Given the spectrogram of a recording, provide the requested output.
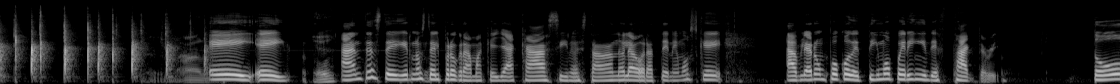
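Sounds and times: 
hand claps: 0.0 - 2.2
speech: 2.0 - 10.2, 10.9 - 11.1.

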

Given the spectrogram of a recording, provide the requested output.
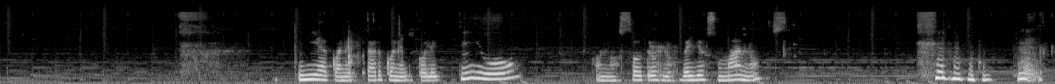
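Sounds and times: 
deep breath in: 1.8 - 2.7
speech: 3.0 - 5.3, 6.0 - 7.9, 9.4 - 10.5
laughter: 9.2 - 10.5.

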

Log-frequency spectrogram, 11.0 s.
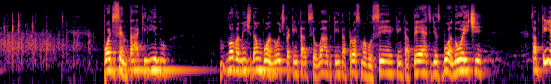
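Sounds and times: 
audience applauding: 0.0 - 2.1
speech: 2.1 - 3.5, 4.5 - 9.8, 10.6 - 11.0.

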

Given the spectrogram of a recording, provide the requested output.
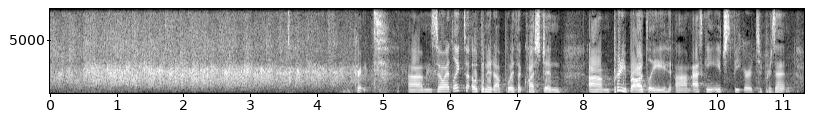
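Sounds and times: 
audience applause: 0.0 - 4.8
speech: 4.6 - 11.2.

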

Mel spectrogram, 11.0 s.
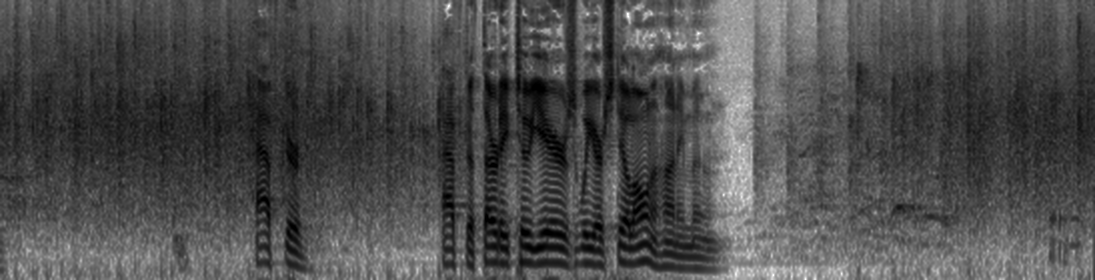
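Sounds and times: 
audience clapping: 0.0 - 5.1, 7.5 - 10.9
speech: 2.6 - 3.2, 4.4 - 7.2.

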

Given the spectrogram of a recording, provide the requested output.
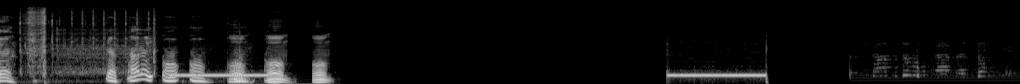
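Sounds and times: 
speech: 0.0 - 0.4, 1.0 - 3.4
telephone tone of a call placed from a pharmacy: 1.4 - 2.8, 6.7 - 7.7.

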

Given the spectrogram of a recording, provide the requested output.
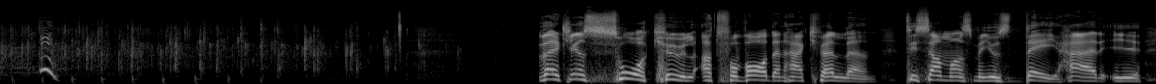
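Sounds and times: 
cheering: 0.0 - 4.0
crowd applause: 0.0 - 4.8
speech: 5.4 - 11.5.

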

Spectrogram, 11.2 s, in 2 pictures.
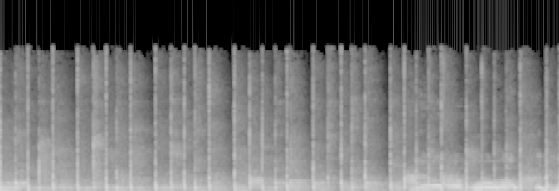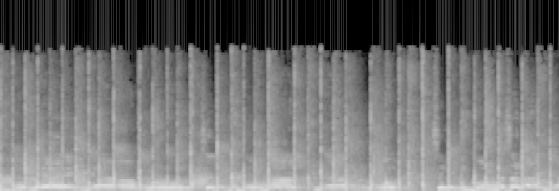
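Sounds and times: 
audience rhythmic clapping: 0.0 - 11.1.

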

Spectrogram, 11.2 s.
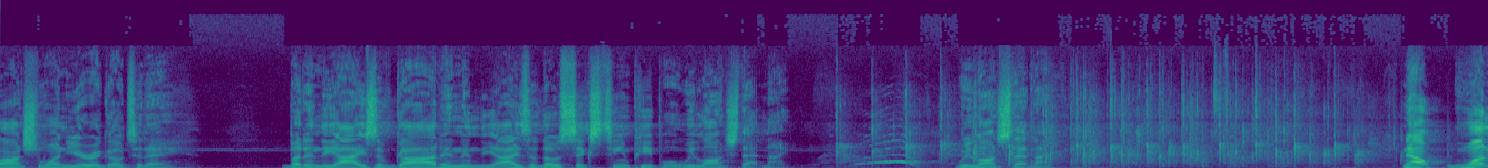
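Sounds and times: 
speech: 0.0 - 1.4, 2.1 - 6.0, 7.2 - 8.1, 10.5 - 11.1
crowd clapping: 6.2 - 10.8.

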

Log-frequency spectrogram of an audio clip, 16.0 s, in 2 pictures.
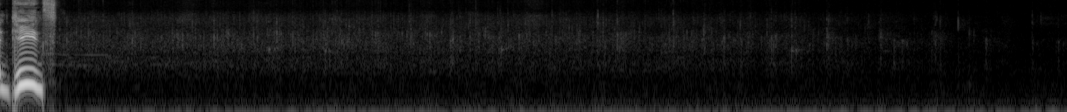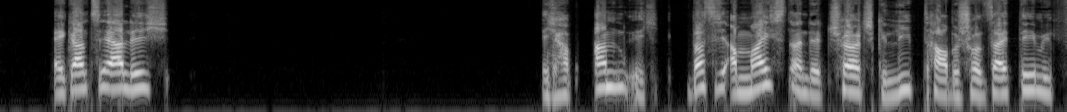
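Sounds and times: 
speech: 0.0 - 0.5, 8.4 - 9.3, 12.1 - 16.0
audience applause: 0.0 - 7.6.

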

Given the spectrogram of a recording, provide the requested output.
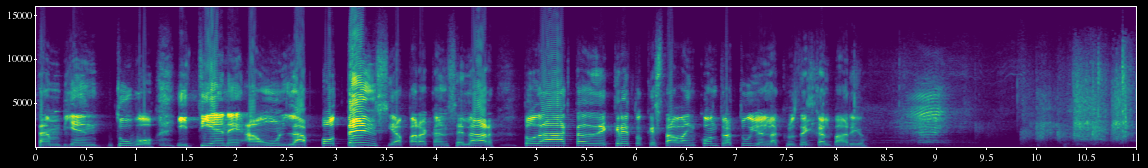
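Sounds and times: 
speech: 0.0 - 9.1
audience applause: 9.8 - 11.0.

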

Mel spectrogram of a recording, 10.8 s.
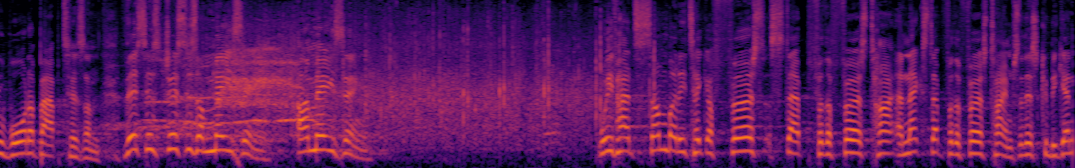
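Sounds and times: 
speech: 0.0 - 4.0, 6.0 - 10.7
crowd whooping and cheering: 1.0 - 5.7
crowd applause: 1.3 - 6.7.

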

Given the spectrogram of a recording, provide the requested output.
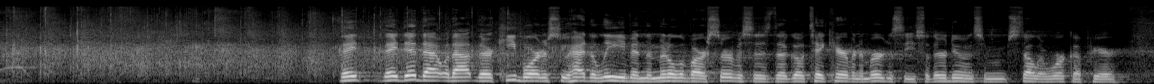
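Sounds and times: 
audience clapping: 0.0 - 6.2
speech: 3.4 - 11.5.

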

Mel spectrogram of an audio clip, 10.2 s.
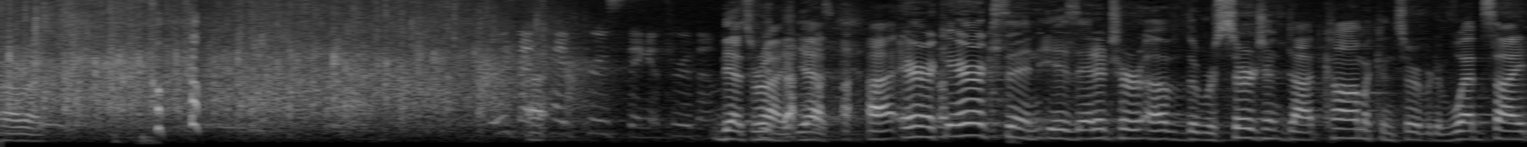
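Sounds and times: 
audience applause: 0.0 - 3.9
laughter: 0.9 - 1.9, 5.0 - 6.9
speech: 4.8 - 10.1.

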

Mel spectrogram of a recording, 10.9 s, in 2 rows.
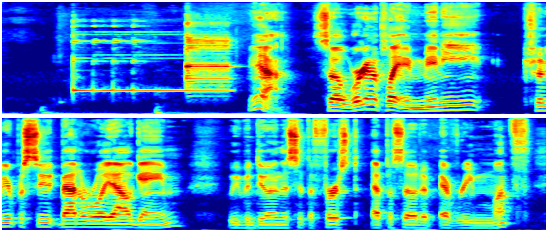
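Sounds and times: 
game show buzzer: 1.8 - 2.4
speech: 2.5 - 10.8.

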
